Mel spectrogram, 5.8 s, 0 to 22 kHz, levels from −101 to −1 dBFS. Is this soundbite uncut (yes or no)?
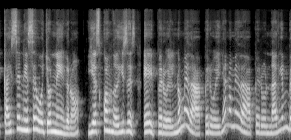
no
